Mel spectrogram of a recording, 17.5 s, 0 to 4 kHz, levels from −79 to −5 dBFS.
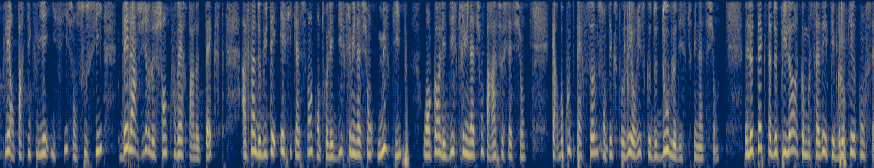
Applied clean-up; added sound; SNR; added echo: none; Crushing; 12 dB; none.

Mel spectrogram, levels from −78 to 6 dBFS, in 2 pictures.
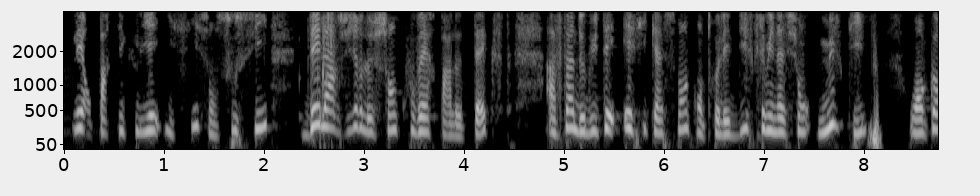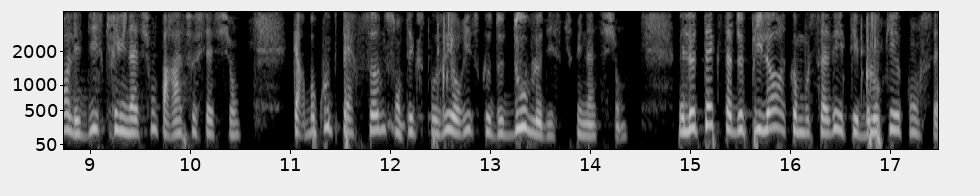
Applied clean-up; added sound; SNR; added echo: classical method spectral subtraction.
